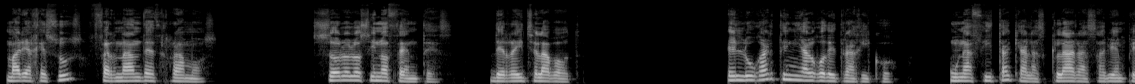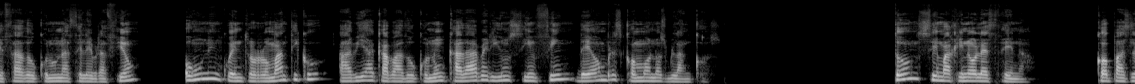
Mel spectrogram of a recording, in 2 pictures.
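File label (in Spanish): Audiolibro, voces en espanol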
